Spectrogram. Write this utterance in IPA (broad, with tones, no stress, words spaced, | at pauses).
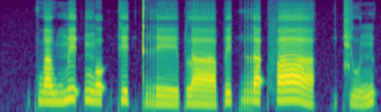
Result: kwa˧wme˥˩ʔ ŋɔ˦˥ʔke˥˩k̚ treː˨˩plaː˨˩pe˦˥k̚ ra˦˥ʔfaː˥˩ | t͡ɕu˩˦n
